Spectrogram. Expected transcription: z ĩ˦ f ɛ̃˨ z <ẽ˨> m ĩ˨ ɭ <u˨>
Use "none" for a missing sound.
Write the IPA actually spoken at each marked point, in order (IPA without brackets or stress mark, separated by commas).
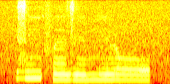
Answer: ẽ˨, o˨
